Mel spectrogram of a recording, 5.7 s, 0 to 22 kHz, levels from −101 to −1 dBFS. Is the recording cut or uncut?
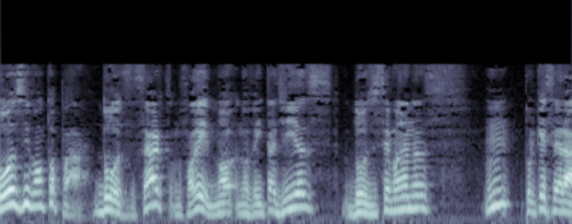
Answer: cut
